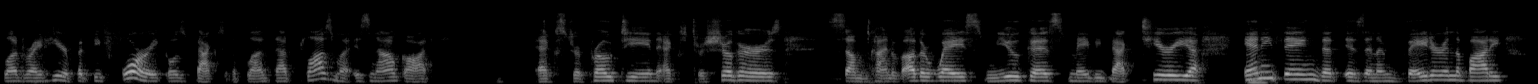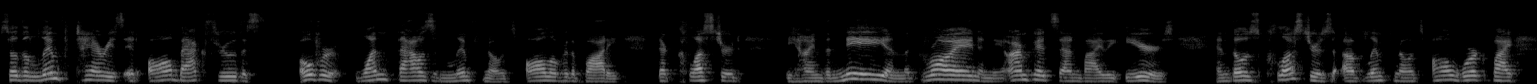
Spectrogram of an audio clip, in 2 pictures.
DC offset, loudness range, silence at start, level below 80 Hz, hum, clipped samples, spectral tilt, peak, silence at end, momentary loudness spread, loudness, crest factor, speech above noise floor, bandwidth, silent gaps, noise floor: under 0.1%; 6 LU; 0.05 s; -70 dBFS; none; under 0.1%; -4.5 dB/octave; -16 dBFS; 0.05 s; 12 LU; -35 LUFS; 20 dB; 41 dB; 11.5 kHz; none; -76 dBFS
